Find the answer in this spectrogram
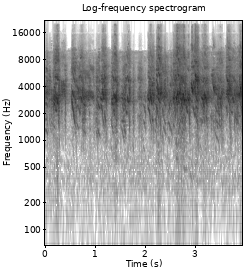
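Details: Asian glossy starling calling loudly and sharply, as the Indonesian cucak keling is known to: dense, piercing high squawks and chips in quick succession with little pause.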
